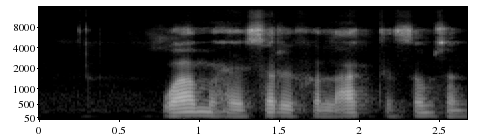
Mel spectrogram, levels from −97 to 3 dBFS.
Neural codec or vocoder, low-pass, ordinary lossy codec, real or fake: autoencoder, 48 kHz, 128 numbers a frame, DAC-VAE, trained on Japanese speech; 14.4 kHz; AAC, 96 kbps; fake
